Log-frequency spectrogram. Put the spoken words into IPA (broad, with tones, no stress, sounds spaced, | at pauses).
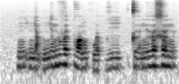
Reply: ŋ ḭ˧˨ ɲ a̰˧˨ m ɲ ə˨˦ n v ə˦˥ t̚ v ɔ˨˦ ŋ h w ə˨˩ p̚ ɣ i˧ | t̪ ɨ̰˧˨ ə̯ n ɨ˧ ə̯ z ə˧ n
